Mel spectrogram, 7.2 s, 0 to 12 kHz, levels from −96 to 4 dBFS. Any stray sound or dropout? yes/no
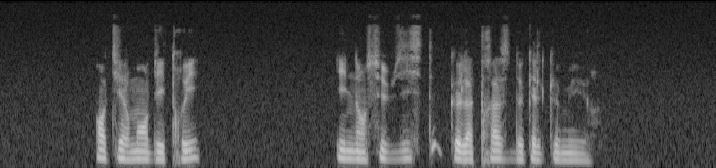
no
